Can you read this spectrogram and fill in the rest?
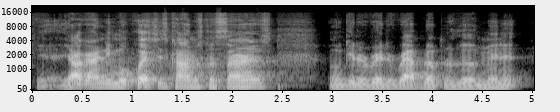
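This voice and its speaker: A man rambles through a relaxed, profane livestream chat. His talk is loose and slangy, picked up by a laptop mic at home. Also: mid-range voice, fast. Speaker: stream host. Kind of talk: casual late-night livestream chat.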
